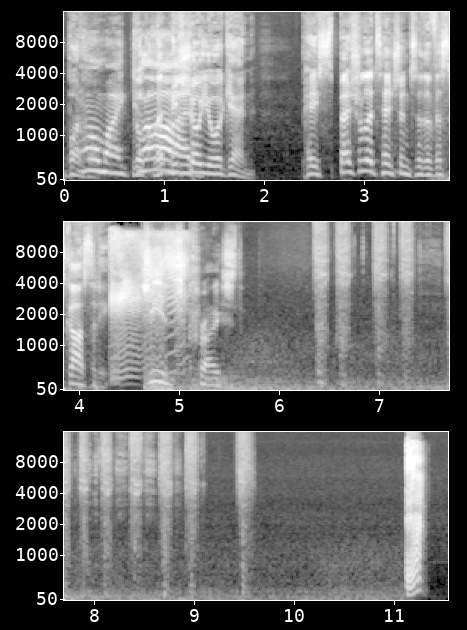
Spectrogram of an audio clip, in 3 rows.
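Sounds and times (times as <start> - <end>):
speech: 0.0 - 5.7
sputtering farts: 11.1 - 11.4.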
